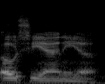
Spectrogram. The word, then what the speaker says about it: Oceania: a knife for something somewhere oania maybe it's Oceania maybe it's Oceania o out so it is Oceania okay o Oceania so kattin was close just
